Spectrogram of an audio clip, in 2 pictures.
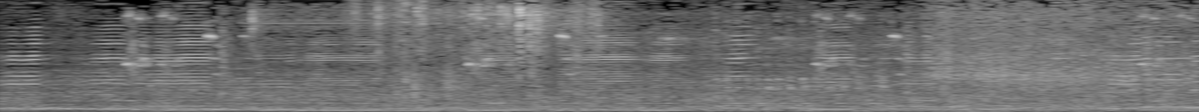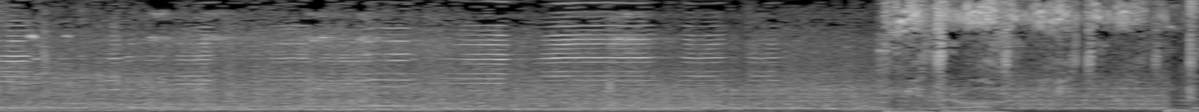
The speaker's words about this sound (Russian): Это действительно метро.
